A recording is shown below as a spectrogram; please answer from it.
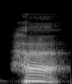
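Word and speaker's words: هاء: হা। হা হরফটি উচ্চারণের ক্ষেত্রে অবশ্যই বারিক হবে এবং এক আলিফ টেনে পড়তে হবে।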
